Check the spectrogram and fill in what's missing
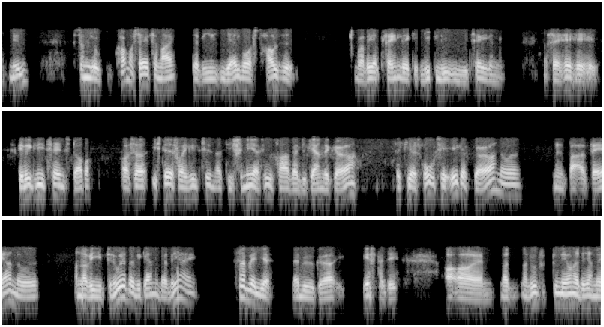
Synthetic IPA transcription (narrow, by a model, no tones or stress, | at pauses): nelə | sɒ̽mjo̝kʰɒ̽m̰ɒ̽sɛːt͡sʰe̝lmɑ̈ɪ | d̥æʋiːæl̰ʋɒːst͡sʰʁɑ̈ʊliɦe̝ð̞̰ˠ | ʋɑ̈ʋe̝æpʰlɛːnleɡ̥ənyd̥liʊ̰iit͡sʰɛ̰ːljən | ɒ̽sɛːɦeɪɦeɦeɪ̰sɡ̥æʋie̝ɡ̥liːt͡sʰɛ̰ːe̝nsd̥ɒ̽b̥ɐ | ʔɒ̽sɒ̽isd̥eð̩ˠfɒ̽he̝ːlət͡sʰið̞̰ˠn̩ɒd̥efine̝̰ːɐsuð̞̰ˠfʁɑ̈ʋæʋiɡ̥æɐnəʋe̝lɡ̥ɶːɐ | sɒ̽ɡ̥iɐɒsʁo̝̰ːt͡sʰe̝ʔe̝ɡəæɡ̥ɶːɐnɔ̽ːð̞̩ˠ | menb̥ɑ̈ːæʋæːɐnɔ̽ːð̞̩ˠ | ɒ̽nɒʋife̝nɐuð̰ˠɛʋæʋiɡ̥æɐnʋelʋæːɐme̝ːɐɛ | sɒ̽ʋeljɑ | ʋæʋiʋe̝lɡ̥ɶːɐ | efd̥ɐd̥e̝ | ɒ̽nɒnɒd̥ud̥uneʊnɐd̥e̝heɐme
